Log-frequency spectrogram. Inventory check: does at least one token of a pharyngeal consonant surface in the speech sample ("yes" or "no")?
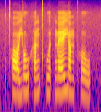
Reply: no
